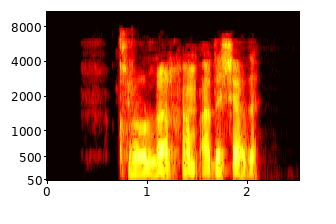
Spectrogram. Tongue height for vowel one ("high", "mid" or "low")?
high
